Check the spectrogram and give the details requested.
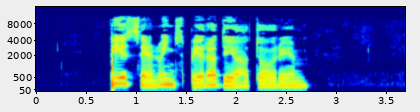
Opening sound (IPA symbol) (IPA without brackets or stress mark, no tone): p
